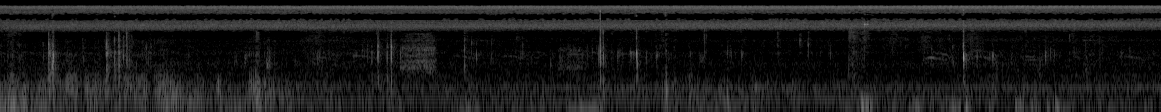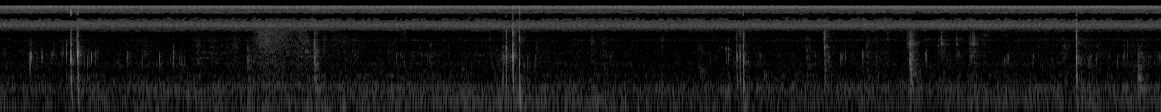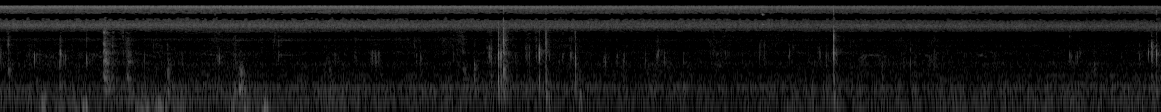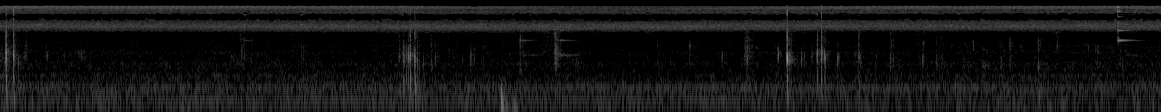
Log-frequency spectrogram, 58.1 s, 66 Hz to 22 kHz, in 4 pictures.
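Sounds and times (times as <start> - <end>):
cat crunching dry kibble: 0.0 - 17.6, 18.3 - 41.1, 42.0 - 49.7, 51.7 - 57.5
steady high hiss: 0.0 - 24.9, 49.6 - 51.7, 56.9 - 58.0.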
